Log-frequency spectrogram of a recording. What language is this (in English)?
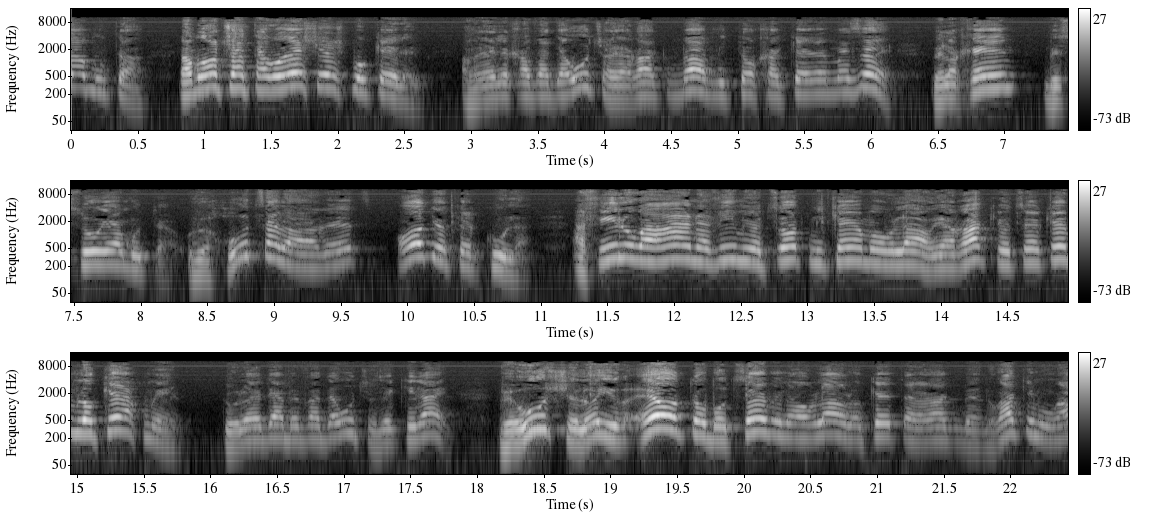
Hebrew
